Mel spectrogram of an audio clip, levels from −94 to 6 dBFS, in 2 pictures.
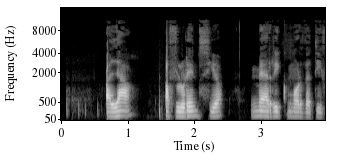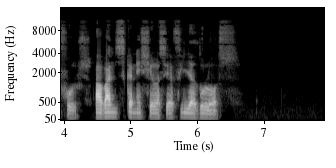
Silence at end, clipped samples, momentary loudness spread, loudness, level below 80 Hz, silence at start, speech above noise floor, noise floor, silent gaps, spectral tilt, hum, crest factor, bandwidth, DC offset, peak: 1.65 s; under 0.1%; 14 LU; -20 LUFS; -62 dBFS; 0.7 s; 64 dB; -84 dBFS; none; -6.5 dB/octave; none; 22 dB; 11.5 kHz; under 0.1%; 0 dBFS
